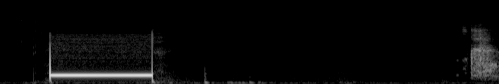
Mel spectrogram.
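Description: A single steady telephone tone sounds loudly for about one second while calling someone back, then cuts off, leaving a few faint clicks and quiet before a brief burst of noise at the end.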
